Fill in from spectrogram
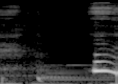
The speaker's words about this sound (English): Okay, sorry, yawning.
